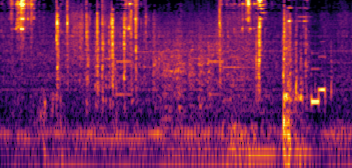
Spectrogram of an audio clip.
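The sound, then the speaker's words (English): A Cass County Sheriff's Department captain climbs into his truck to drive towards sites where protesters and police have clashed. Keys jingle and rattle, a door thuds near the end, and a low engine rumble hums underneath throughout. “of the Cass County Sheriff's Department hops in his truck and drives towards several sites where protesters and police have clashed.”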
